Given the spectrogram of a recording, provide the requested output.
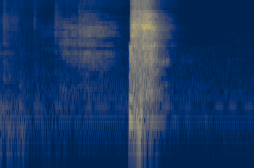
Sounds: Sneeze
